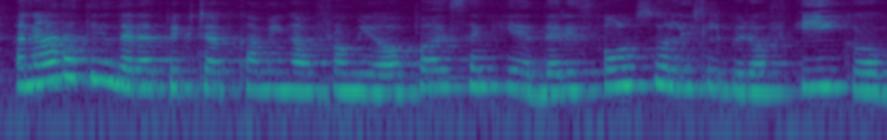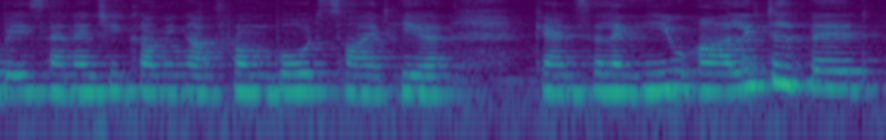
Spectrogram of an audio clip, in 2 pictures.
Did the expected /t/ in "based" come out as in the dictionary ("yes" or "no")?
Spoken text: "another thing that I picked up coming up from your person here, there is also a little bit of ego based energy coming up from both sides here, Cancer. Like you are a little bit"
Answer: no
